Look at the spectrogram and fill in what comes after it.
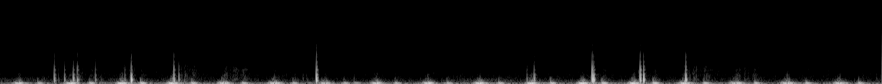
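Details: Adult man's heartbeat recorded while doing handstand push-ups: strong, regular low thumps at about 118 a minute; forceful, quickened heartbeat from exertion while upside down.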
